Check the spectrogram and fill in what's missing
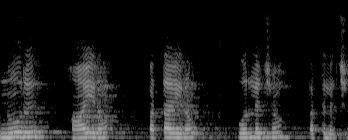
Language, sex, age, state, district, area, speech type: Tamil, female, 30-45, Tamil Nadu, Ariyalur, rural, spontaneous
